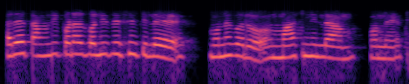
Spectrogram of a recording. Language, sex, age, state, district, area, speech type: Bengali, female, 18-30, West Bengal, Purulia, urban, conversation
